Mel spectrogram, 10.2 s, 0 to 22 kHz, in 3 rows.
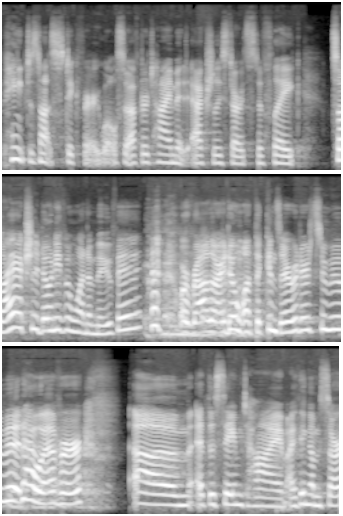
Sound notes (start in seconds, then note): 4.8 laughter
